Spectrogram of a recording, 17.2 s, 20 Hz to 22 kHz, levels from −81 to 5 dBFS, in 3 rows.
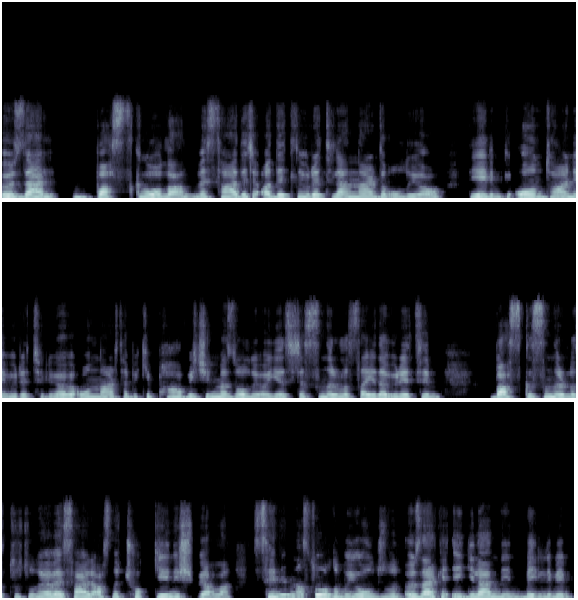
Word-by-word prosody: özel 260 Hz, -, +4 dB, 0.2 s
baskı 190 Hz, -, -1 dB
olan 245 Hz, -, +2 dB
ve 220 Hz, -1 st, -2 dB
sadece 255 Hz, +3 st, -1 dB
adetli 230 Hz, +5 st, +1 dB
üretilenler 220 Hz, -2 st, 0 dB
de -, -, -1 dB
oluyor. 140 Hz, -, -3 dB, 0.3 s
Diyelim 170 Hz, -4 st, +1 dB
ki 240 Hz, -, -10 dB
10 230 Hz, -2 st, +4 dB
tane 195 Hz, -6 st, -1 dB
üretiliyor 160 Hz, +8 st, -3 dB
ve 245 Hz, -, +2 dB
onlar 190 Hz, +5 st, -2 dB
tabii 180 Hz, -4 st, -8 dB
ki 180 Hz, -, -8 dB
paha 215 Hz, -2 st, -4 dB
biçilmez 200 Hz, -1 st, -1 dB
oluyor 160 Hz, -6 st, 0 dB
ya, 95 Hz, -1 st, -2 dB
işte, 180 Hz, -, -6 dB
sınırlı 170 Hz, -2 st, -1 dB
sayıda 165 Hz, -1 st, +1 dB
üretim, 165 Hz, 0 st, -2 dB, 0.5 s
baskı 185 Hz, +1 st, +3 dB
sınırlı 170 Hz, -4 st, +1 dB
tutuluyor 225 Hz, -, -2 dB
vs. 255 Hz, +2 st, -5 dB
aslında 240 Hz, -5 st, +1 dB
çok 290 Hz, +4 st, -6 dB
geniş 205 Hz, +2 st, +1 dB
bir 165 Hz, -, 0 dB
alan. 125 Hz, 0 st, -5 dB, 0.2 s
Senin 320 Hz, -, 0 dB
nasıl 440 Hz, +4 st, +4 dB
oldu 435 Hz, -, +4 dB
bu 230 Hz, -, -2 dB
yolculuğun? 185 Hz, -2 st, -1 dB
Özellikle 235 Hz, +9 st, +4 dB
ilgilendiğin 240 Hz, 0 st, +1 dB
belli 205 Hz, +3 st, 0 dB
bir 230 Hz, -3 st, -2 dB
205 Hz, 155 wpm, -21 LUFS, 180-240 Hz, 0.5 s, özel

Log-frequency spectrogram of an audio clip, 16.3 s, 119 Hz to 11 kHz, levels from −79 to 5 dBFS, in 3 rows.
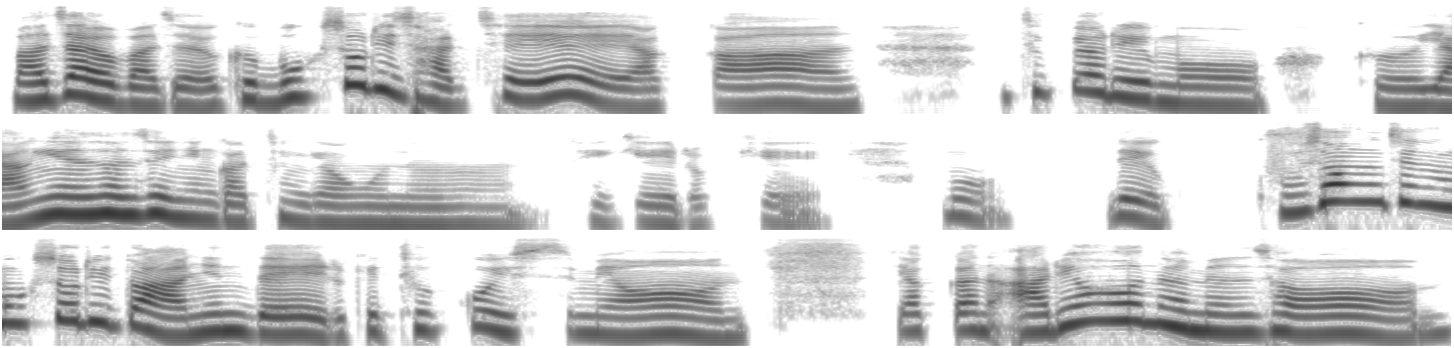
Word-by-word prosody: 맞아요, 215 Hz, +2 st, +5 dB
맞아요. 170 Hz, -2 st, -3 dB
그 215 Hz, -, -5 dB
목소리 245 Hz, -, +2 dB
자체에 220 Hz, +1 st, 0 dB
약간 170 Hz, +1 st, -3 dB, 0.6 s
특별히 285 Hz, -5 st, 0 dB
뭐 180 Hz, -4 st, -4 dB, 0.4 s
그 165 Hz, 0 st, -5 dB
양희은 215 Hz, +9 st, +3 dB
선생님 225 Hz, -5 st, +3 dB
같은 175 Hz, +2 st, -8 dB
경우는 155 Hz, -2 st, -8 dB, 0.2 s
되게 160 Hz, -1 st, -12 dB
이렇게 150 Hz, +3 st, -16 dB, 0.4 s
뭐 210 Hz, -4 st, -11 dB, 0.4 s
네. 205 Hz, -5 st, -4 dB, 0.3 s
구성진 365 Hz, +6 st, +2 dB
목소리도 300 Hz, -1 st, +1 dB
아닌데 200 Hz, -2 st, +3 dB
이렇게 180 Hz, +4 st, -7 dB
듣고 235 Hz, +4 st, -6 dB
있으면 195 Hz, -4 st, -3 dB, 0.6 s
약간 220 Hz, +1 st, -3 dB
아련하면서 215 Hz, -, +2 dB
205 Hz, 230 characters per minute, -25 LUFS, 175-235 Hz, 0.6 s, 맞아요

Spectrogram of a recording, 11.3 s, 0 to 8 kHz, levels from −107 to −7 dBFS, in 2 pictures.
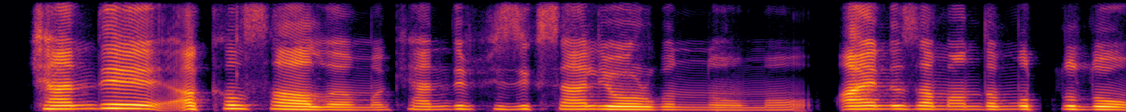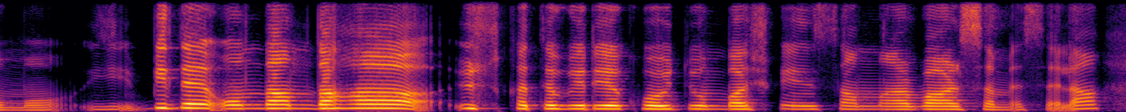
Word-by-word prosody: kendi 250 Hz, +1 st, +3 dB
akıl 225 Hz, +3 st, 0 dB
sağlığımı, 185 Hz, -7 st, 0 dB
kendi 210 Hz, +4 st, -8 dB
fiziksel 220 Hz, 0 st, -6 dB
yorgunluğumu, 175 Hz, -5 st, -2 dB
aynı 230 Hz, +1 st, +2 dB
zamanda 215 Hz, -2 st, -5 dB
mutluluğumu 200 Hz, -6 st, -4 dB
yi 200 Hz, +1 st, -23 dB
bir 305 Hz, -1 st, +2 dB
de 290 Hz, -1 st, +6 dB
ondan 265 Hz, +1 st, 0 dB
daha 275 Hz, 0 st, +4 dB
üst 270 Hz, 0 st, -5 dB
kategoriye 245 Hz, -1 st, +1 dB
koyduğum 230 Hz, -1 st, -1 dB
başka 225 Hz, +2 st, -3 dB
insanlar 220 Hz, -1 st, -9 dB
varsa 210 Hz, -2 st, -3 dB
mesela 185 Hz, +8 st, -11 dB
220 Hz, 110 wpm, -22 LUFS, 205-245 Hz, -, de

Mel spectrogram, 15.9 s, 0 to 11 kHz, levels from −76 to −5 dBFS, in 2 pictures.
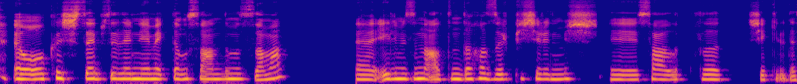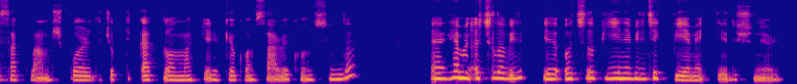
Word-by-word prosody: eee, 205 Hz, -, +7 dB
o 200 Hz, +1 st, +4 dB
kış 225 Hz, 0 st, +7 dB
sebzelerini 210 Hz, -1 st, +4 dB
yemekten 200 Hz, 0 st, +3 dB
usandığımız 205 Hz, 0 st, +2 dB
zaman, 220 Hz, +12 st, -1 dB, 0.7 s
eee, 190 Hz, -, +1 dB
elimizin 205 Hz, +4 st, +3 dB
altında 205 Hz, +1 st, +1 dB
hazır 195 Hz, -2 st, 0 dB
pişirilmiş, 205 Hz, +2 st, +2 dB
eee, 180 Hz, -1 st, -1 dB
sağlıklı 185 Hz, 0 st, -2 dB, 0.2 s
şekilde 175 Hz, -2 st, -4 dB
saklanmış, 170 Hz, 0 st, -8 dB
bu 170 Hz, -, -5 dB
arada 160 Hz, 0 st, -5 dB
çok 180 Hz, 0 st, -11 dB
dikkatli 170 Hz, -6 st, -6 dB
olmak 165 Hz, +1 st, -5 dB
gerekiyor 170 Hz, -1 st, -7 dB
konserve 90 Hz, -, -6 dB
konusunda, 195 Hz, -, -4 dB, 0.8 s
eee, 220 Hz, -, +3 dB
hemen 240 Hz, -2 st, +5 dB
açılabilip 230 Hz, +2 st, 0 dB, 0.2 s
yı 200 Hz, -1 st, 0 dB
açılıp 220 Hz, +2 st, -1 dB
yenebilecek 220 Hz, 0 st, +1 dB
bir 170 Hz, -, -1 dB
yemek 155 Hz, -1 st, -5 dB
diye -, -, -7 dB
düşünüyorum. 180 Hz, -, -8 dB
200 Hz, 130 wpm, -24 LUFS, 180-210 Hz, 0.8 s, eee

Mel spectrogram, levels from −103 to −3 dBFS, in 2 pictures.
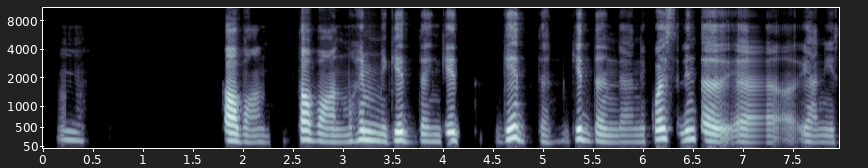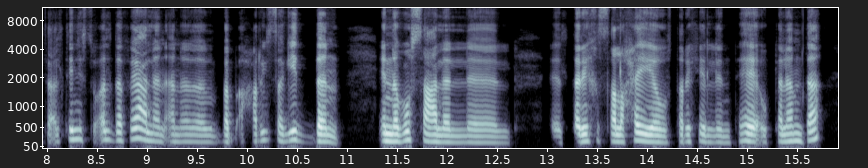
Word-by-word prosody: إمم. 200 Hz, -3 st, -15 dB, 1.4 s
طبعًا، 160 Hz, -5 st, +3 dB, 0.3 s
طبعًا 180 Hz, -7 st, +1 dB
مهم 180 Hz, +4 st, -2 dB
جدًا، 170 Hz, -1 st, +1 dB
جداً، 175 Hz, +3 st, -1 dB, 0.4 s
جدًا، 180 Hz, -, +1 dB, 0.2 s
جدًا، 190 Hz, -6 st, +1 dB
يعني 155 Hz, 0 st, -14 dB
كويس 225 Hz, +2 st, +2 dB
إن 200 Hz, -, -8 dB
أنت 225 Hz, 0 st, -1 dB
آآ، 150 Hz, -4 st, -4 dB
يعني 150 Hz, -2 st, -13 dB
سألتني 160 Hz, +8 st, -4 dB
السؤال 210 Hz, -1 st, -6 dB
ده 195 Hz, -, 0 dB
فعلًا، 195 Hz, -7 st, 0 dB
أنا 160 Hz, -1 st, -6 dB
بابقى 155 Hz, +1 st, -6 dB
حريصة 195 Hz, +1 st, -7 dB
جدًا 165 Hz, -5 st, +3 dB, 0.4 s
إني 175 Hz, -1 st, +7 dB
أبُصّ 200 Hz, +4 st, +1 dB
على 165 Hz, -3 st, +5 dB
ال 145 Hz, 0 st, -5 dB, 0.9 s
ال 145 Hz, -, -10 dB
تاريخ 170 Hz, -1 st, +5 dB
الصلاحية 170 Hz, 0 st, +4 dB
وتاريخ 160 Hz, +3 st, -5 dB
الإنتهاء 155 Hz, +2 st, 0 dB
والكلام 170 Hz, +3 st, -1 dB
ده، 205 Hz, +9 st, +1 dB
170 Hz, 125 wpm, -23 LUFS, 155-195 Hz, 1.4 s, إني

